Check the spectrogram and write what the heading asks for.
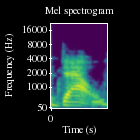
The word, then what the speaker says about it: Tao: that was bad but it is the Dow seriously it's the Dow Patrick and since we're working together I need you to pronounce it right because the people out there they need to hear your beautiful voice they need to hear the Dow you want me to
